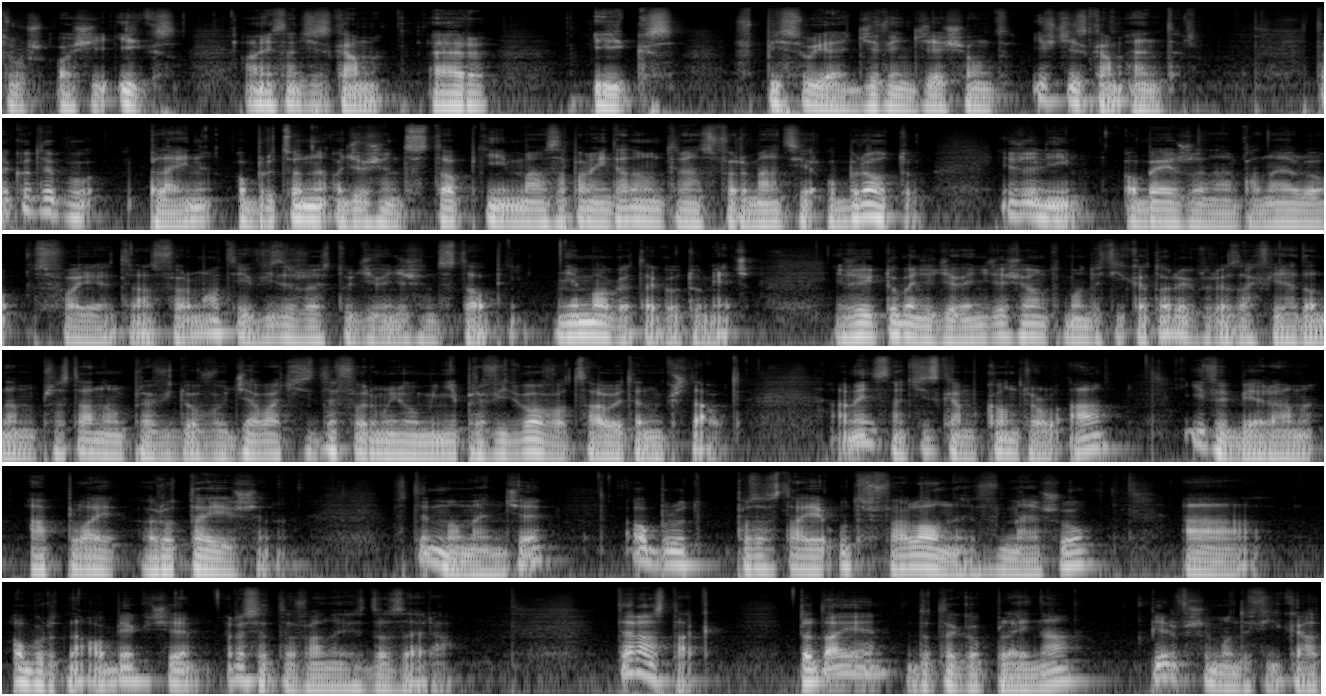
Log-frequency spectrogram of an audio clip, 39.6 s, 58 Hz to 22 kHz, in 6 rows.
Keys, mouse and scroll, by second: 1.9 r, 10.3 n, 12.8-14.7 middle drag, 24.9 ctrl+a, 31.3 Tab, 31.9 Tab, 36.1-37.9 middle drag, 38.3-39.6 middle drag.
